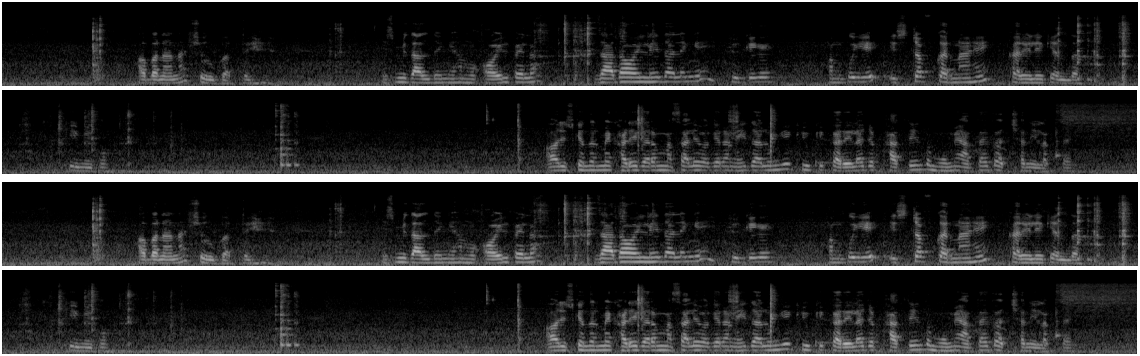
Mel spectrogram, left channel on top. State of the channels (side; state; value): left; quieter; 3.3 dB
